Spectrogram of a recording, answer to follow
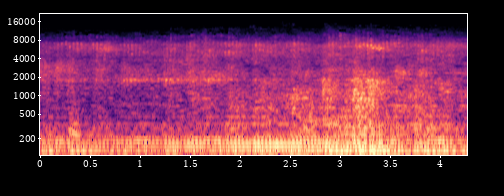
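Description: Steady low hum of a motor running in the background, growing a little louder about two seconds in.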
